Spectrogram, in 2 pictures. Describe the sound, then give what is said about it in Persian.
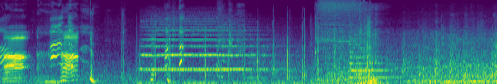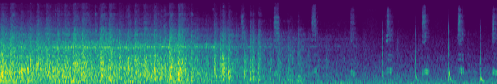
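A train bound for Forest Hill rolls along the rails with a steady rumble, brief tonal horn-like notes and a burst of hiss early on, then a rhythmic clickety-clack of wheels that grows sparser toward the end. “قطاری که به تپه جنگلی میره به زودی راه میفته.”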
